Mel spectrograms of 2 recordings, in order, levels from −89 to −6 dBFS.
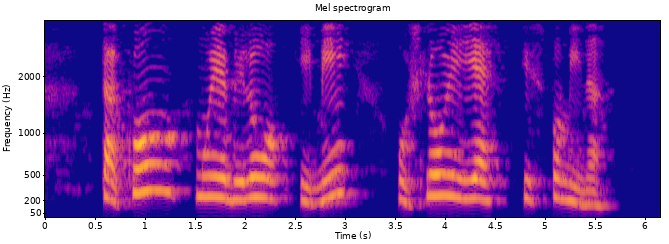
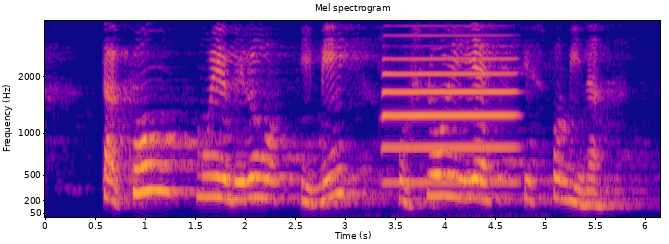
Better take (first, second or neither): first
